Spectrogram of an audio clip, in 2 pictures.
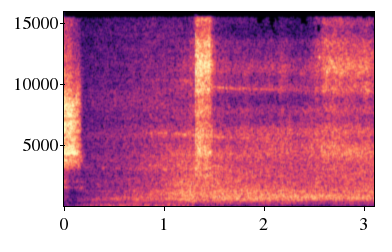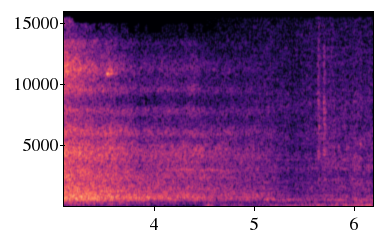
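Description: Scania long-haul truck on the move, heard from inside the cab: a low engine hum under road and tyre noise. A broad rushing noise swells about a second in and fades away over the next few seconds.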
